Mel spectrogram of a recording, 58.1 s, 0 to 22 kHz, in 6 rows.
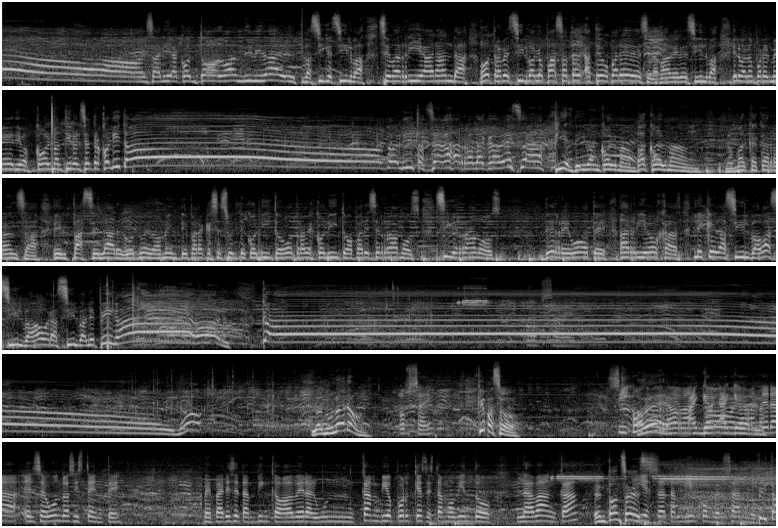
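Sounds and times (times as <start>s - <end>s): commentator's long shouted goal cry: 0.0s - 3.8s, 11.2s - 18.8s, 30.5s - 40.6s, 55.3s - 58.0s
faint crowd noise: 0.0s - 58.0s.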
